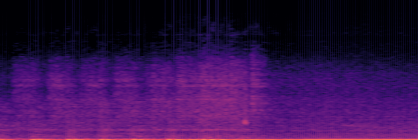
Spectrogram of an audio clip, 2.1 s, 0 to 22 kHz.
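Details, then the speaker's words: VW Passat B3 first start after restoring the ignition switch contact group, steering column not yet refitted: brief crank, catches in about a second and settles to steady idle; everything works. "отпускаем ключ. И все сработало, все работает."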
